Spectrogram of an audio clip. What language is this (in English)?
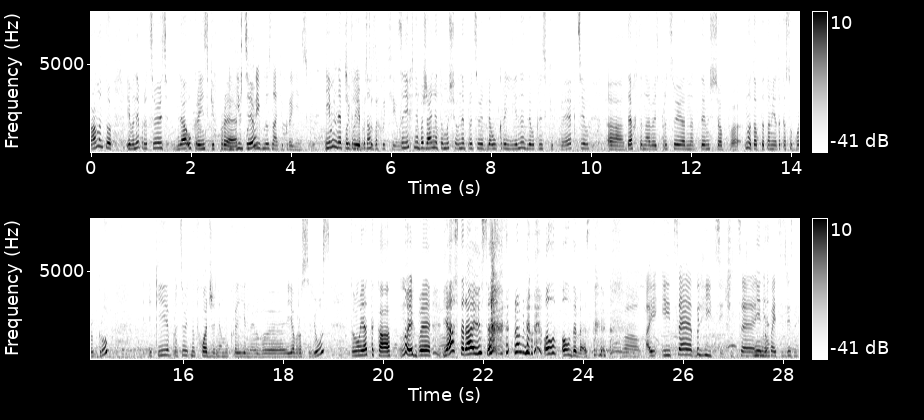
Ukrainian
